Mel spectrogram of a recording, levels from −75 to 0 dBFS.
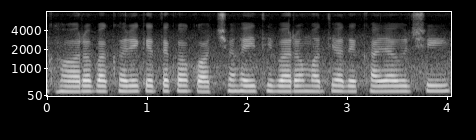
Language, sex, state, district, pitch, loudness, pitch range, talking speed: Odia, female, Odisha, Malkangiri, 190 Hz, -15 LUFS, 185-195 Hz, 105 wpm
